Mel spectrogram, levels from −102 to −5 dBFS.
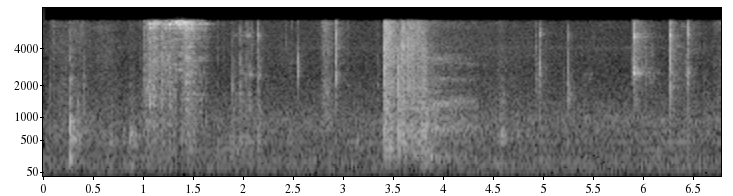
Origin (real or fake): real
